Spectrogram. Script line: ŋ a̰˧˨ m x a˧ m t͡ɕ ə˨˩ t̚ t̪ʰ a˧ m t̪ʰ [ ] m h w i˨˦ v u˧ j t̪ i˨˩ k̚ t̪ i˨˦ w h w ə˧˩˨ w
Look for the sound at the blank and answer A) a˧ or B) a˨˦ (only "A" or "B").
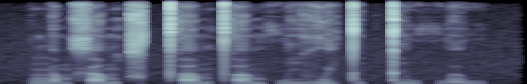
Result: B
